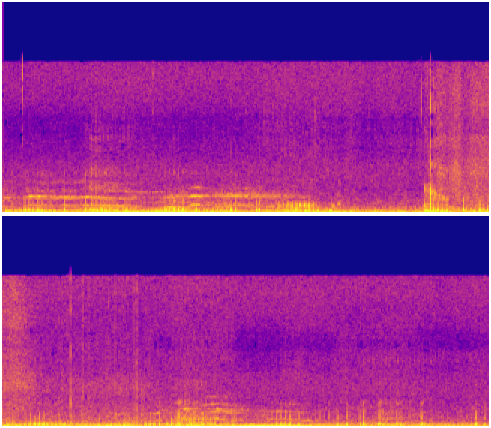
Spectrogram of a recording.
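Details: Loud purring from Pequeña, a pet cat turning one in April, a deep continuous rumbling drone with regular throbbing pulses and brief handling noise midway, plus faint higher background sounds.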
